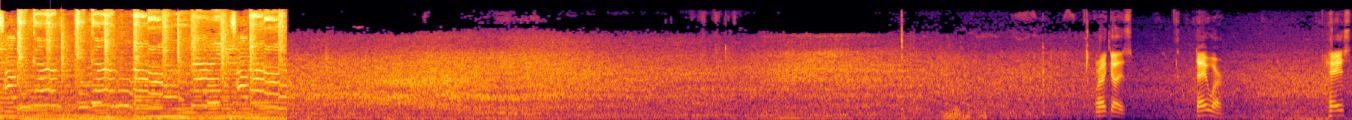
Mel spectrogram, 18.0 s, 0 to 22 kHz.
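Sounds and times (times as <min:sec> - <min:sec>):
music: 0:00.0 - 0:03.8
road traffic hum: 0:00.0 - 0:18.0.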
